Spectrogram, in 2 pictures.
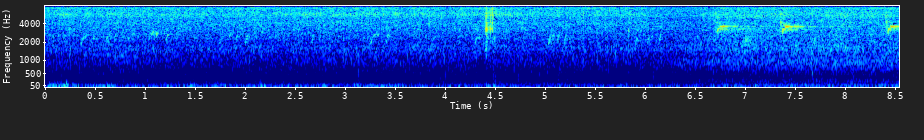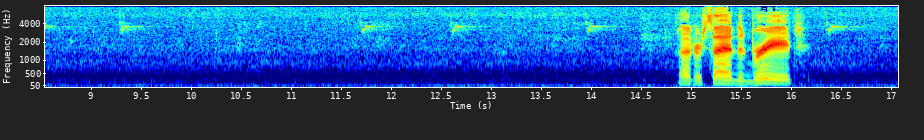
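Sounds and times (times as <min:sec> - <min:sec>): low steady rumble: 0:00.0 - 0:17.0
bird chip calls: 0:04.2 - 0:07.8, 0:08.4 - 0:10.8, 0:11.6 - 0:16.9.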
